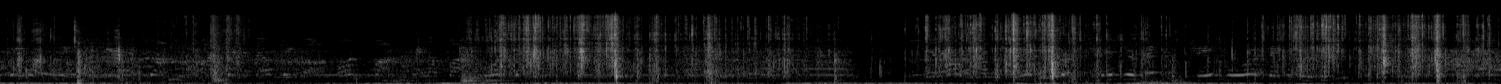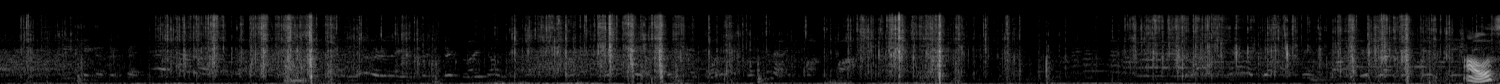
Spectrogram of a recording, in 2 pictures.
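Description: Foil trading-card pack wrappers being torn open and crinkled, one pack after another, in bursts of a few seconds each with short pauses between.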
